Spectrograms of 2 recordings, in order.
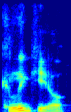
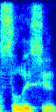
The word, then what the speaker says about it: Cilicia: annexes the province of Caligia or Cilicia, depending how you want to pronounce it, is actually Gnaeus Pompeius.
